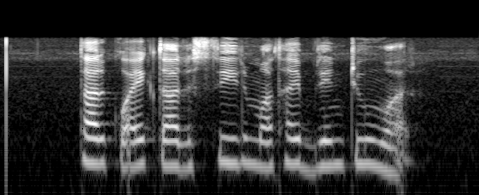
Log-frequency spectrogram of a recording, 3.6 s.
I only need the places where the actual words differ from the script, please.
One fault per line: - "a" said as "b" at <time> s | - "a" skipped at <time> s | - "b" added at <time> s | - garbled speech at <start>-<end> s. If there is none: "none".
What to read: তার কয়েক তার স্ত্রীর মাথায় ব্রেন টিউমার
none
